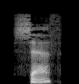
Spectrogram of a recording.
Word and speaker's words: Seth: Seth rhymes with gate.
